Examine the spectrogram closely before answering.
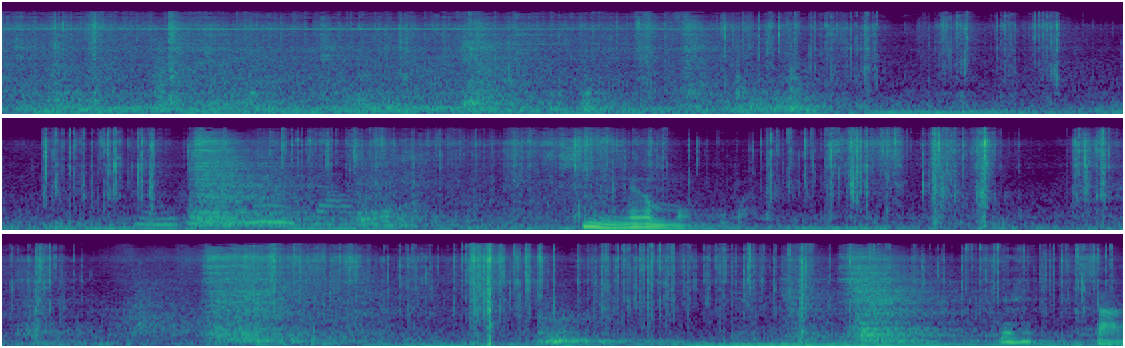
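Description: Plastic wrapping crinkles and rustles as gloved hands handle it.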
